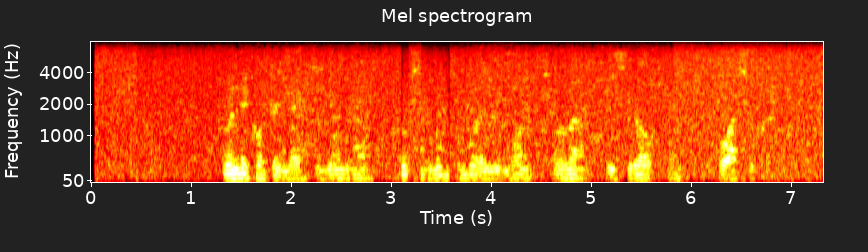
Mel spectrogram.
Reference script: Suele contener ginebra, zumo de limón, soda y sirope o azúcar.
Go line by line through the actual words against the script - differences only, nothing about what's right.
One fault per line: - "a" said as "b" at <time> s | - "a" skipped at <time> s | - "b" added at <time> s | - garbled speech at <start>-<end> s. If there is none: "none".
- garbled speech at 3.1-3.6 s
